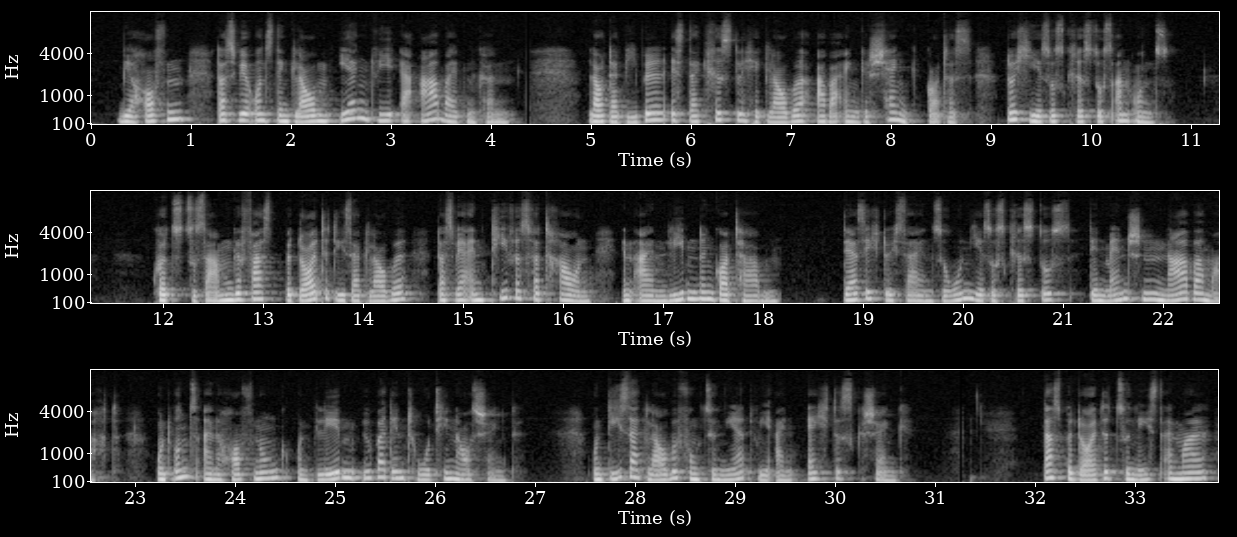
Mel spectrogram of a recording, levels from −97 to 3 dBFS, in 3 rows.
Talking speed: 135 wpm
